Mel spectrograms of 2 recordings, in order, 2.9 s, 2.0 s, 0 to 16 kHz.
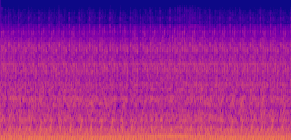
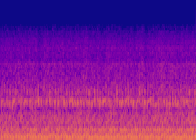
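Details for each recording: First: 1976 Mercruiser 120hp in a Mark Twain boat, tune-up at idle with valve cover off: even idle with light quick ticking about three a second as a rocker is backed off; excessive valve lash before adjusting hydraulic lifter a quarter turn at a time. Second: 1976 Mark Twain boat with a 120hp Mercruiser, once-seized engine, after an oil change with water flowing and before valve adjustment: soft, even idle with a steady low hum and no ticks or knocks, running smooth and quiet.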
